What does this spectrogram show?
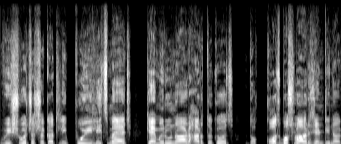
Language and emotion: Goan Konkani, surprised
